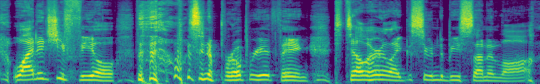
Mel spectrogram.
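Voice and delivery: high and loud through laughter; laughing disbelief. Real, not acted.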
